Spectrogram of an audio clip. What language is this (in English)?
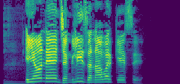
Wadiyara Koli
